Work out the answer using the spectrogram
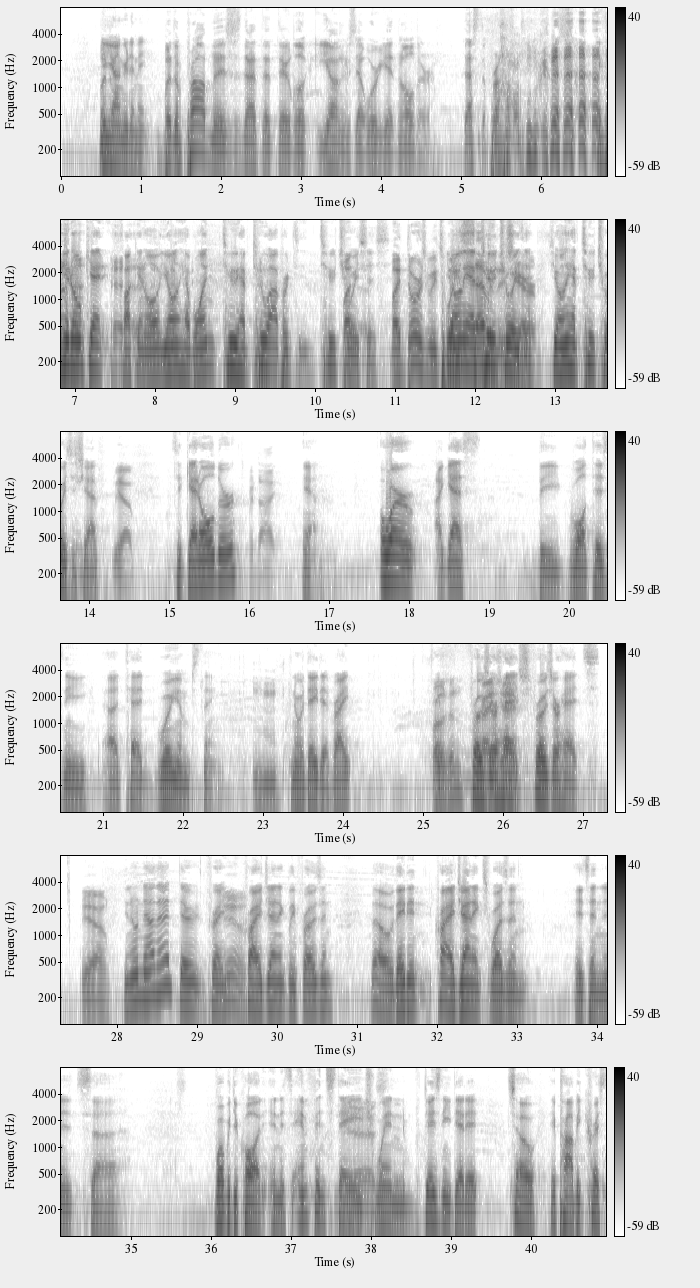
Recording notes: The Catch Restaurant-Keys Bartender. Our first show on location in 15 months, from the Catch in Key Largo. Two regulars of the Catch join.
